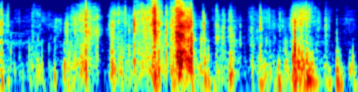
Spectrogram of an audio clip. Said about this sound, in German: Ach so, ja, nee, wir haben noch eine Fanpost. Wir machen sie jetzt auf, würde ich sagen.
